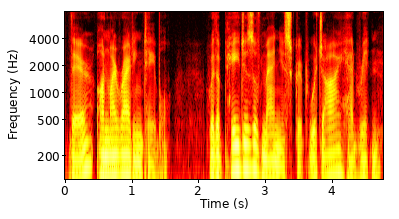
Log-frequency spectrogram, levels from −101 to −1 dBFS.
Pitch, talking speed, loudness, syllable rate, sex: 95 Hz, 175 wpm, -19 LUFS, 5.4 syllables/s, male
